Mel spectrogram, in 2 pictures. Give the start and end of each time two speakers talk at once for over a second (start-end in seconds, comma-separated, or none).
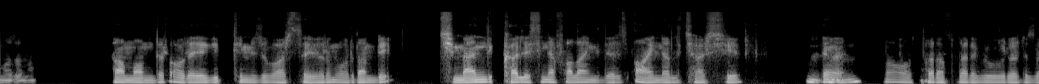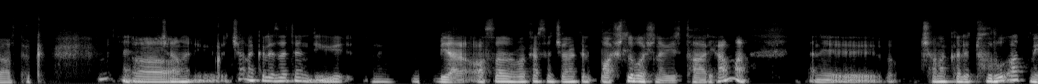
none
